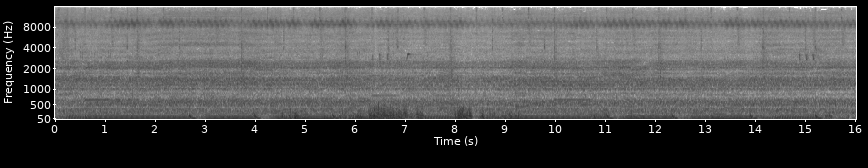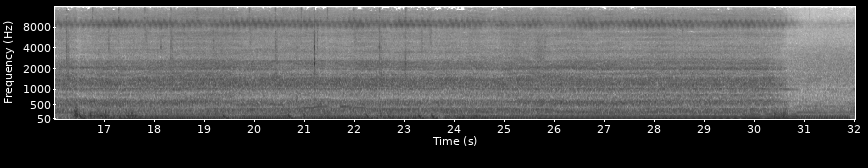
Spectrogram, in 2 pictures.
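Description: Water at a hard rolling boil in a saucepan, a steady bubbling with a low rumble beneath, as an egg is poached in it. The churning grows louder for brief moments about six to eight seconds in and again around the middle.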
